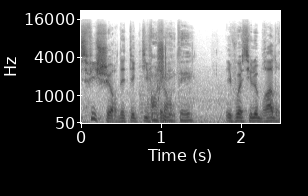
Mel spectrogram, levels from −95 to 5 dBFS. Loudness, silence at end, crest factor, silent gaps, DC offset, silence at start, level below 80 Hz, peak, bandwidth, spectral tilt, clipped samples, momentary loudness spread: -25 LUFS; 0 s; 18 dB; none; under 0.1%; 0 s; -48 dBFS; -8 dBFS; 15.5 kHz; -4 dB/octave; under 0.1%; 10 LU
